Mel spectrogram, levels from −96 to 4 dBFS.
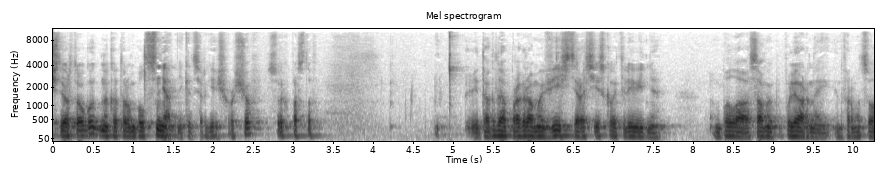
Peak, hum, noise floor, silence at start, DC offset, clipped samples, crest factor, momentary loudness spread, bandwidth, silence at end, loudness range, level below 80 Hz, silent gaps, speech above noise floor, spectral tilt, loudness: -4 dBFS; none; -54 dBFS; 0 s; under 0.1%; under 0.1%; 14 dB; 13 LU; 10.5 kHz; 0 s; 8 LU; -48 dBFS; none; 37 dB; -8 dB/octave; -18 LUFS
